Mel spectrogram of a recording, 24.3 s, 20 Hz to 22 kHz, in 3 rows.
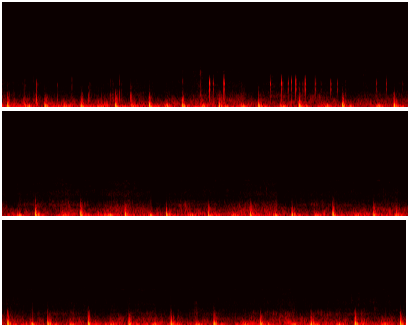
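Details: Own heartbeat of a 34-year-old man at rest, lying in bed at night, recorded over the tricuspid valve: steady, regular thumps at about 60–70 beats a minute, normal heart sounds.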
